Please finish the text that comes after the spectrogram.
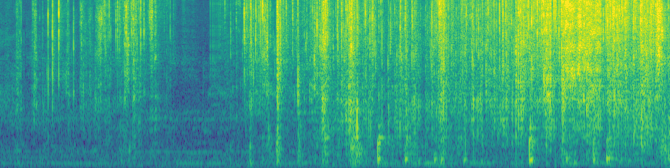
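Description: Sealed plastic packaging around a border stencil being torn and ripped open by hand, a run of loud crinkling and tearing bursts that builds and stays dense toward the end, close to the microphone with no talk.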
